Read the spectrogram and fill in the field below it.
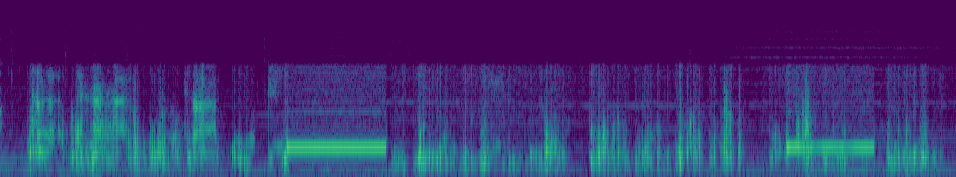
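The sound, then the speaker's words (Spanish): A telephone rings twice on the line as a call is placed again, two steady one-second ringback tones spaced several seconds apart, with people talking before, between and after them. “A ver, márcale de nuevo.”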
